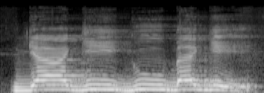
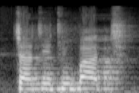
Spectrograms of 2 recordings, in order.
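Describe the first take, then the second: First: The consonant sounds like a hard g. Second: The consonant sounds like a voiceless ch. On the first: "sehingga suaranya mirip g" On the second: "terlalu ke depan sehingga mirip c"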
